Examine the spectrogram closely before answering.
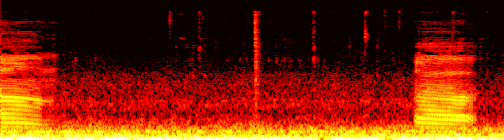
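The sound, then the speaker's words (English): A car driving along a road, with a steady low engine and road rumble throughout and voices talking briefly at the start and again near the end. “But yeah, now we're just driving.”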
